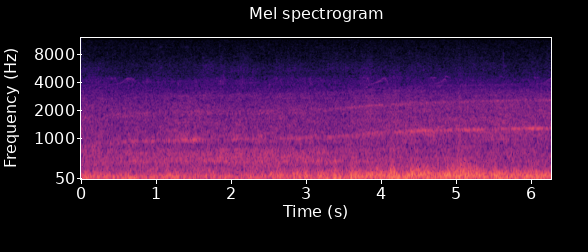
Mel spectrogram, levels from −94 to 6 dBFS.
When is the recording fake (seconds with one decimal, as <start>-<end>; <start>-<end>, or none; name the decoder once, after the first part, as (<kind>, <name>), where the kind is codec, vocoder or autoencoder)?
none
